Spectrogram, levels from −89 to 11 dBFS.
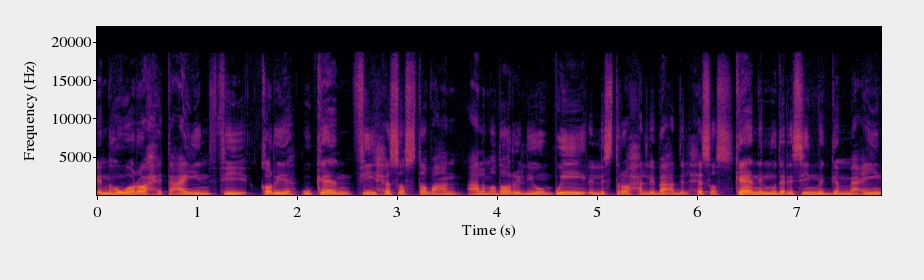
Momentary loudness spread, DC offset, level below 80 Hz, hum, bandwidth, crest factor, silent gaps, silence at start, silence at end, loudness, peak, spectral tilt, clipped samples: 7 LU; under 0.1%; -54 dBFS; none; 19 kHz; 16 dB; none; 0 s; 0 s; -24 LUFS; -6 dBFS; -6.5 dB/octave; under 0.1%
